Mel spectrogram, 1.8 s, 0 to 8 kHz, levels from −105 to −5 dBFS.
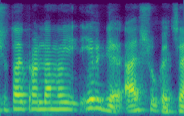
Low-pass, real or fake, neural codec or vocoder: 7.2 kHz; fake; codec, 44.1 kHz, 2.6 kbps, SNAC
